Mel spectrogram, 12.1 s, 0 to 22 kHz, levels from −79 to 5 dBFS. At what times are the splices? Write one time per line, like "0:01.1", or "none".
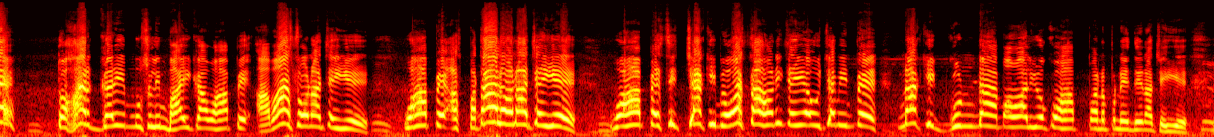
none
